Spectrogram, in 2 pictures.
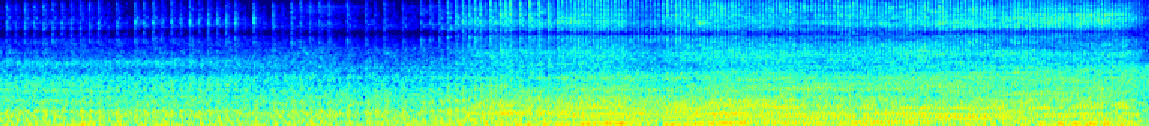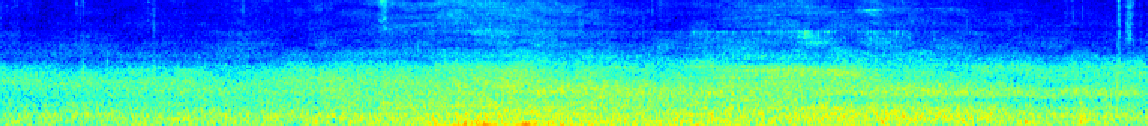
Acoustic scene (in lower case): residential area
